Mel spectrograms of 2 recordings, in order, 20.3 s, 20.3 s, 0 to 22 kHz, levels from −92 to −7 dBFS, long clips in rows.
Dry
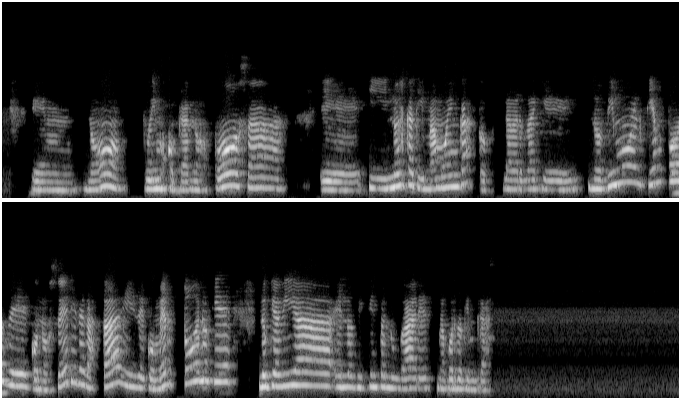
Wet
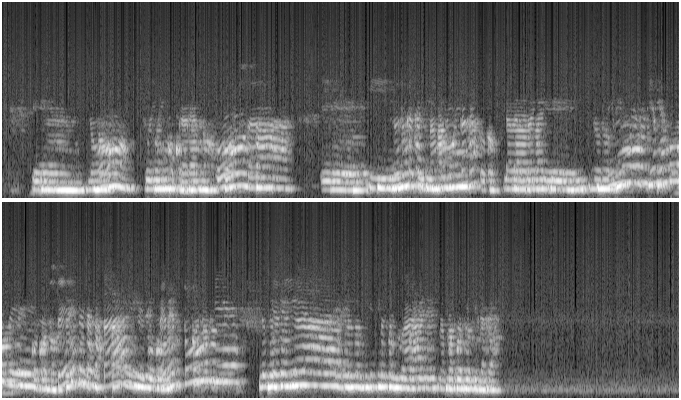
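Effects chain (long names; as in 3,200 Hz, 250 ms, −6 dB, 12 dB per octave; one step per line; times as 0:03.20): one-sided soft clipper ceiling −12 dBFS
0:03.92–0:05.14: low-shelf EQ 460 Hz −10.5 dB
downward compressor, threshold −30 dBFS, peak gain reduction 12.5 dB
convolution reverb RT60 0.20 s, pre-delay 112 ms, DRR −3.5 dB
surface crackle 330 per second −29 dBFS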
